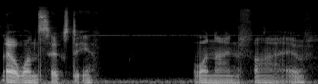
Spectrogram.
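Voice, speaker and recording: A man's voice: extremely low pitch, fairly even intonation, takes it slowly, vocal fry, a little hiss or hum. A young man from Maryland casually chatting with viewers while playing a game, swearing lightly and laughing often. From Maryland, USA. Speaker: streamer.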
